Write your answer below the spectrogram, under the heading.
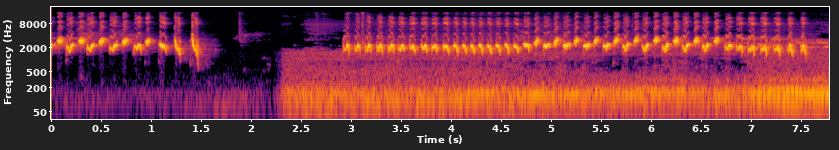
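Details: Greater green leafbird female in heat, calling for a male. Slurred rising-and-falling notes stop abruptly, then silence, then a long, rapid chatter of high chirps that quickens into looping, wavering notes over a faint low hum.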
